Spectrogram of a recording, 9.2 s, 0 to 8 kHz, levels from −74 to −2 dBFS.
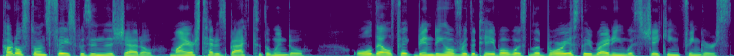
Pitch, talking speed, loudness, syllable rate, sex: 165 Hz, 165 wpm, -16 LUFS, 4.7 syllables/s, male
